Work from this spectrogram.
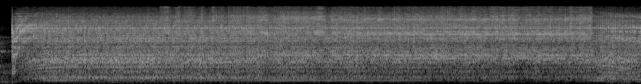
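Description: A power tool whines steadily and loudly while grinding a poly bushing, running continuously for about six seconds before spinning down.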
